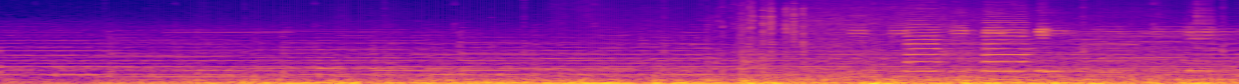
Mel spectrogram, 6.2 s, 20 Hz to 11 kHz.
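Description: Multiple car horns honk together in a car caravan of almost 100 cars in Little Village, some sustained and others in short bursts, layered over a steady rumble of idling and moving vehicles, loud and chaotic.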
